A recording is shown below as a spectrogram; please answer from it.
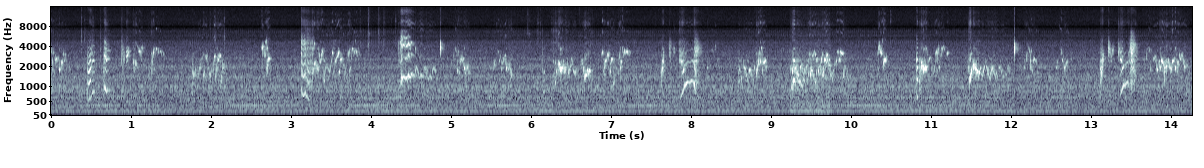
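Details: Pet male budgerigar, dated 8/1/13, chirping and trilling between bits of talk: a dense run of short, varied warbled notes and quick squeaky chirps in bursts every second or so, over a steady low indoor hum.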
